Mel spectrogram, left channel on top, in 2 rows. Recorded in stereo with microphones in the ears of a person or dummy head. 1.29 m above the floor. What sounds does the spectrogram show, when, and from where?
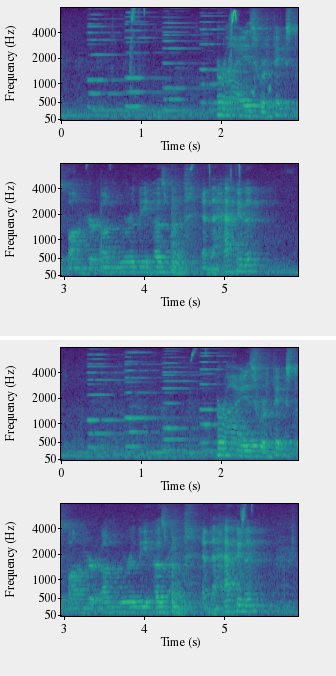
0.3 s a ringtone: 40° right (ahead or behind), 7 m
1.9 s a man speaking: 5° right (ahead or behind), 1.7 m
4.3 s a cupboard door: 5° left (ahead or behind), 2.5 m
